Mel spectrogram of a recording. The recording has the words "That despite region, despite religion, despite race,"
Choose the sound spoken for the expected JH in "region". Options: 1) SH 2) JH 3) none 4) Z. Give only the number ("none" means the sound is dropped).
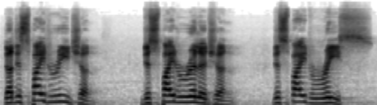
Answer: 2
